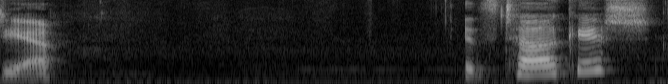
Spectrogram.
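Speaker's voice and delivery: ordinary talk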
